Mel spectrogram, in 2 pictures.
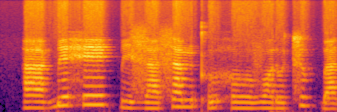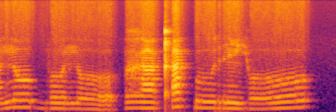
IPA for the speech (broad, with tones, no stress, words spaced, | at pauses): aː˨ɡ͡be˦heː˦k͡pi˨ za˨sa˦m kʼu˨hoː˨vɔ˨ ɾu˨t͡su˦ ɡ͡ba˨noː˦ boː˨noː˨ | ɣa˨kʼa˦k͡puː˨rĩ˨ joː˨˦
